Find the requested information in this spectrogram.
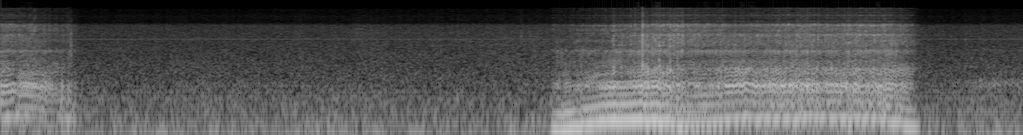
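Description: One long, low, rattling snore on an in-breath after a quiet pause, with faint room noise.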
